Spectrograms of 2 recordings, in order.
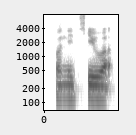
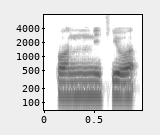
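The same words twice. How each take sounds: First: The middle N sound is short, not held. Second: The middle N sound is pressed and held long. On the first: The speaker calls it wrong. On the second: The speaker calls it right. "Jadi dibacanya ditekan"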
